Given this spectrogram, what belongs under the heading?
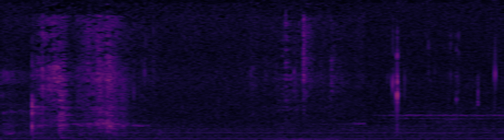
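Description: Ragi semiya being stirred and mixed in a metal pan, giving faint scraping and light clinking of a utensil against the pan, close and unaccompanied by speech.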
